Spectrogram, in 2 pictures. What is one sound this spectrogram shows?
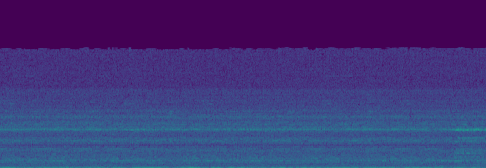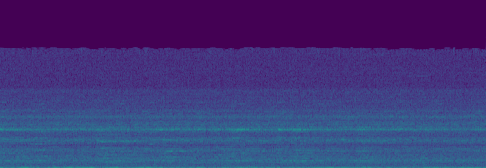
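Jet engines hum and rumble steadily as an airliner taxis.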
